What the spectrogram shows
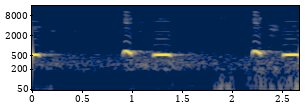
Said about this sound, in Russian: Кукушка в сумраке лесном, ночной вселенной метроном, природы маятничек точный. Звезда, плывя по сосняку, сверяет с простеньким ку-ку лад вековечный, ритм бессрочный.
